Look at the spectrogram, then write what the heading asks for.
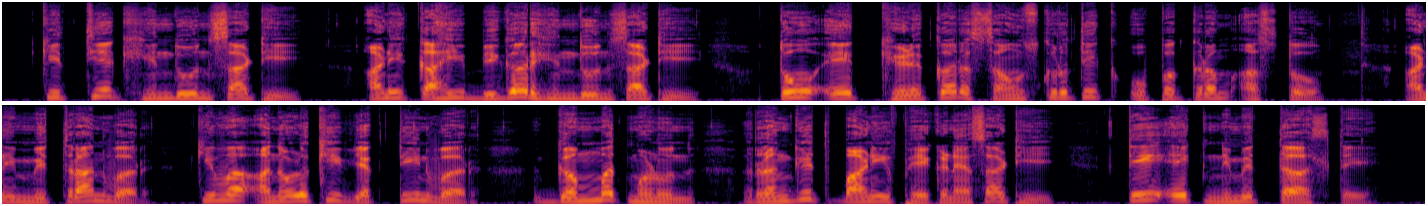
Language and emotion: Marathi, neutral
